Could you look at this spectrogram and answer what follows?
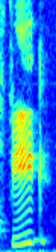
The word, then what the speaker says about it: Feig: This is a new movie by Paul Feig.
